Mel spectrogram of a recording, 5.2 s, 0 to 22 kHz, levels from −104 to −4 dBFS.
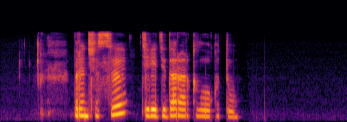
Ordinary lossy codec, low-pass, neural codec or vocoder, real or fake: none; 7.2 kHz; none; real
